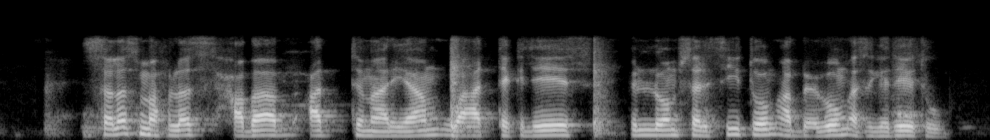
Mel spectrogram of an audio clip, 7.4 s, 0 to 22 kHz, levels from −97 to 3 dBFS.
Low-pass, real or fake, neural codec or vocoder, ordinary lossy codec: 7.2 kHz; fake; autoencoder, 48 kHz, 128 numbers a frame, DAC-VAE, trained on Japanese speech; Opus, 32 kbps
